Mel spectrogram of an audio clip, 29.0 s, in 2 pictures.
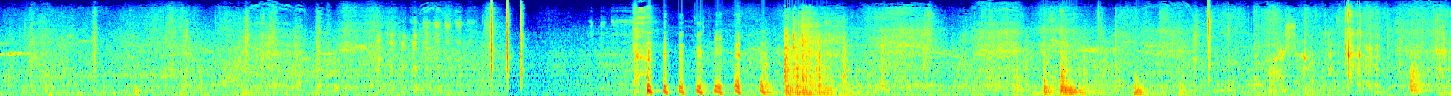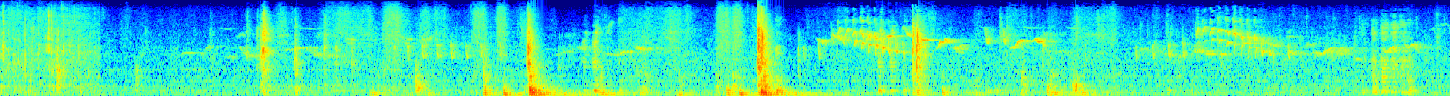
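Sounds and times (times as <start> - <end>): songbirds warbling: 22.7 - 29.0.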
